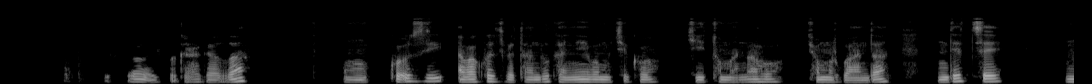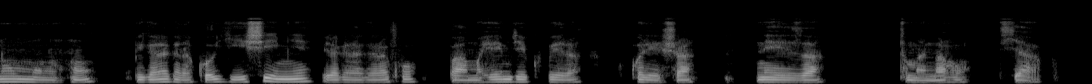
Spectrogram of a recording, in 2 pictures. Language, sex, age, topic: Kinyarwanda, male, 25-35, finance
